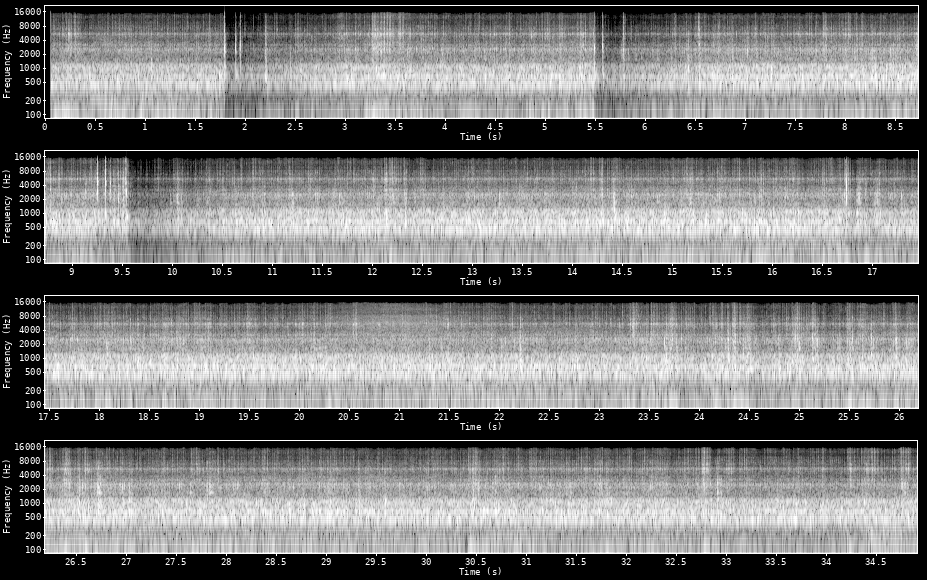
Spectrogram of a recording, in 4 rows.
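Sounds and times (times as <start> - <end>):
bicycle tyres on asphalt: 0.1 - 34.9
wind rushing: 17.4 - 25.7.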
